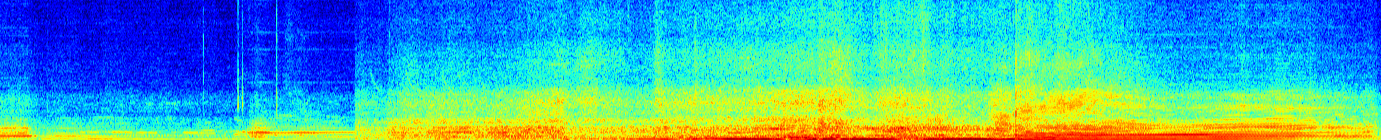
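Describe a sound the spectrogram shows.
A rally car engine revs hard, growing louder as the car approaches and passes close by.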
